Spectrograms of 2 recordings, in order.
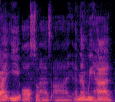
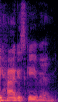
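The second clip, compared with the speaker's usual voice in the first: ordinary delivery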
